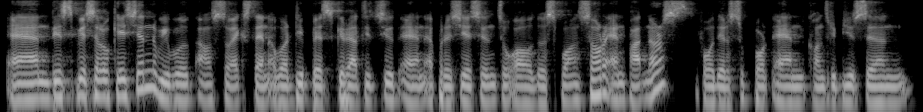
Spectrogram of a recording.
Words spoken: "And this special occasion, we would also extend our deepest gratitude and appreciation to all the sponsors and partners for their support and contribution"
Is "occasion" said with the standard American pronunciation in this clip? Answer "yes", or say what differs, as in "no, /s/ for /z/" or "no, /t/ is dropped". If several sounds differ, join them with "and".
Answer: no, /ʃ/ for /ʒ/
